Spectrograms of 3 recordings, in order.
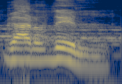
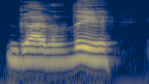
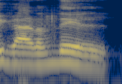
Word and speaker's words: Gardel: Gardel. El cantor entiende que es un mejor final para el apellido, que nadie le va a decir nunca más Gardé, enfatizando una pronunciación francesa inexistente,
